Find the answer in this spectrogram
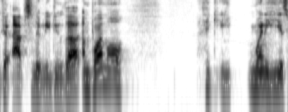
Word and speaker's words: Mbeumo: And Mbeumo, I think when he has played Arsenal previously, he's troubled them as well. Also, forgive me, I keep saying his name wrong. It's Mbeumo, isn't it? Mbeumo, yeah.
